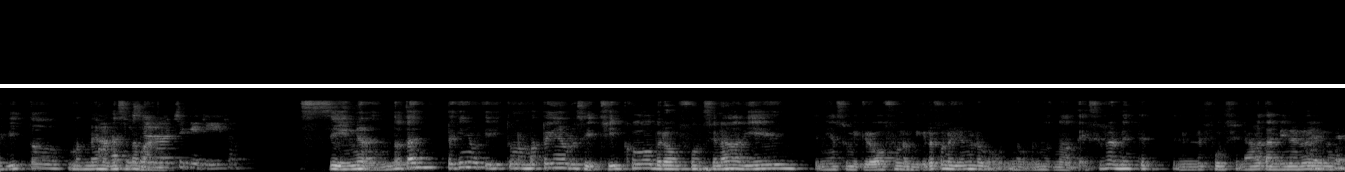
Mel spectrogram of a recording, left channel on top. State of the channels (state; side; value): silent; left; digital silence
